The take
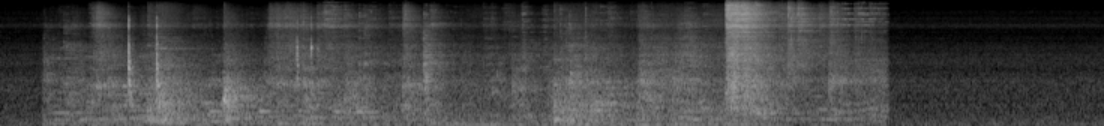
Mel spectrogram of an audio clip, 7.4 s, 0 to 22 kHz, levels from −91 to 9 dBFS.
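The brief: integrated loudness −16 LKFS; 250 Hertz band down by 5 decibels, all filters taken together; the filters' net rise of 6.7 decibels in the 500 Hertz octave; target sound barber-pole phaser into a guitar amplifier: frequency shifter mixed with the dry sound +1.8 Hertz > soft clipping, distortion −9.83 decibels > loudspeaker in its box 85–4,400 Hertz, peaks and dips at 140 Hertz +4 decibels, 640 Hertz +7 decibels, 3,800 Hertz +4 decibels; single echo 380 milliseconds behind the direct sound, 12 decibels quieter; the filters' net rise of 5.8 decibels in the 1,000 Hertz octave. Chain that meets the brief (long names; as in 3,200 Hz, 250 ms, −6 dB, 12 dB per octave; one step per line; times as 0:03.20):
parametric band 250 Hz −8.5 dB
parametric band 500 Hz +3.5 dB
parametric band 1,000 Hz +5.5 dB
single-tap delay 380 ms −12 dB
frequency shifter mixed with the dry sound +1.8 Hz
soft clipping −22 dBFS
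loudspeaker in its box 85–4,400 Hz, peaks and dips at 140 Hz +4 dB, 640 Hz +7 dB, 3,800 Hz +4 dB
level +18.5 dB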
